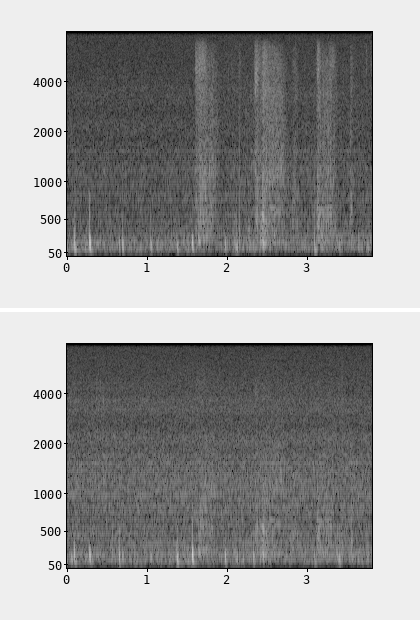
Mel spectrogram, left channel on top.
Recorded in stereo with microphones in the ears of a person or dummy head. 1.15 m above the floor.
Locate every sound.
1.6 s footsteps: 70° left (ahead or behind); by 3.8 s 75° left (ahead or behind)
